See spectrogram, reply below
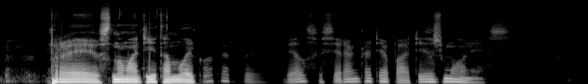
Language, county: Lithuanian, Kaunas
